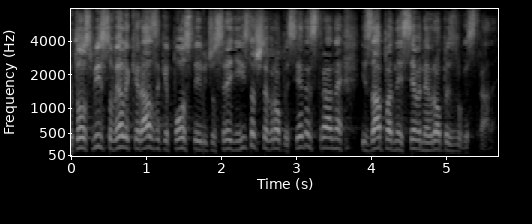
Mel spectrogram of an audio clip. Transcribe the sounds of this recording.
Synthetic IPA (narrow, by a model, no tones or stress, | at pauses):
ut̪o̞msmiːslˠuʋe̞like̞ɾaːzlike̞po̞st̪ojimet͡ʃusɾe̞d̪ɲeist̪o̞t͡ʃneeːʋɾo̞ːpeisjed̪ne̞st̪ɾaːne̞izaːpad̪neisjeʋe̞ɾneːʋɾo̞ːpeizd̪ɾuɡe̞st̪ɾa̰ːne̞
